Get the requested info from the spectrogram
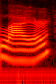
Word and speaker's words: lyre: Mine is the lyre, which that is how it's pronounced.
